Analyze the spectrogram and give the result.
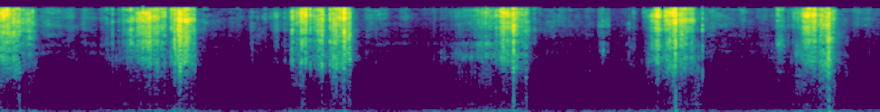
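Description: A solid yellow wooden pencil is twisted in a small pink plastic hand sharpener, the blade shaving the wood. Bright, dry scraping and shaving bursts come in an uneven rhythm, each a few seconds apart, with quiet pauses between them.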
